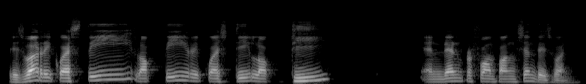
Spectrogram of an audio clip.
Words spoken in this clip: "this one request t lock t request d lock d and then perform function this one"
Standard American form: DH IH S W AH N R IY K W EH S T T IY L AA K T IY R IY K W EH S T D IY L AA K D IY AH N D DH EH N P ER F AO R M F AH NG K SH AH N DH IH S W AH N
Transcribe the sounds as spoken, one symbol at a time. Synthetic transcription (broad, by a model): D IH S W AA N R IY K W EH S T T IY L AA K T IY R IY K W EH S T D IY L AA K D IY AH N D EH N P ER F AO R M F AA NG SH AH N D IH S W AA N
